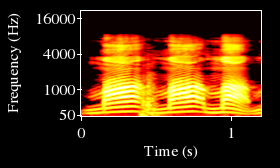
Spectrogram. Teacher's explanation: बोलो ये मां बोलो मां में हवा नहीं निकल रही है मा मा मा मा में हवा नहीं निकल रही है तो ये महाप्राण नहीं है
